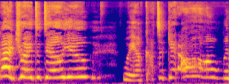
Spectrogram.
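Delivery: high slow desperate cry; strained shout. Retold or imitated. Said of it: "he's like".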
